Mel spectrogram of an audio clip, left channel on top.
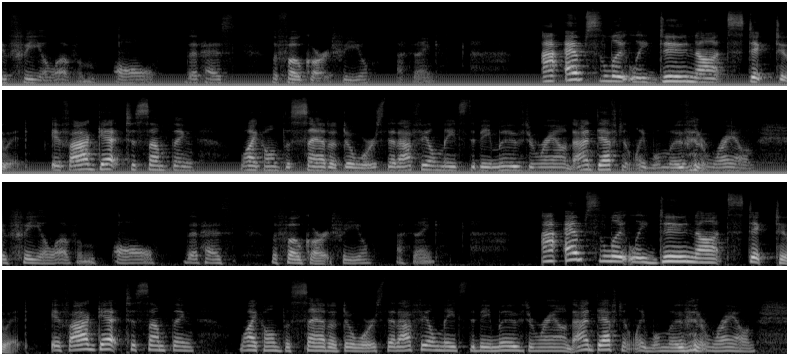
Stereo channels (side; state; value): left; noise; hum, 8 dB below the sound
